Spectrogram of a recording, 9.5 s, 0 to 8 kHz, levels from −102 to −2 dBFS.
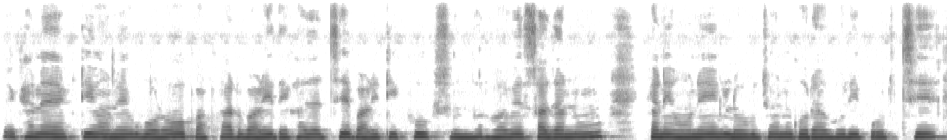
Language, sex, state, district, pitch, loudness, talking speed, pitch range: Bengali, female, West Bengal, Dakshin Dinajpur, 195 Hz, -36 LUFS, 120 wpm, 185-205 Hz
